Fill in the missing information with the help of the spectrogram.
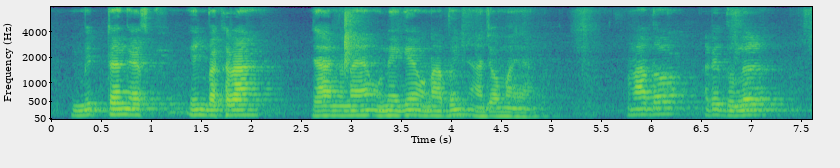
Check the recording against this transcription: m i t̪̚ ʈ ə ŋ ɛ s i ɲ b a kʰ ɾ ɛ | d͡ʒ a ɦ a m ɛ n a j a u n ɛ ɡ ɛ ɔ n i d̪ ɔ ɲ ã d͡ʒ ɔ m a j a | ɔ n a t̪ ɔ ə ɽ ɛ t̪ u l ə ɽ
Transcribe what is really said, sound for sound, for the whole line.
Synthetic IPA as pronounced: m i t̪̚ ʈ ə ŋ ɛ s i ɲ b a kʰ ɾ a | d͡ʒ a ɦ a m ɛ n a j a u n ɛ ɡ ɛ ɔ n a d̪ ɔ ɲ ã d͡ʒ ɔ m a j a | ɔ n a d̪ ɔ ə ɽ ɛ d̪ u l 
